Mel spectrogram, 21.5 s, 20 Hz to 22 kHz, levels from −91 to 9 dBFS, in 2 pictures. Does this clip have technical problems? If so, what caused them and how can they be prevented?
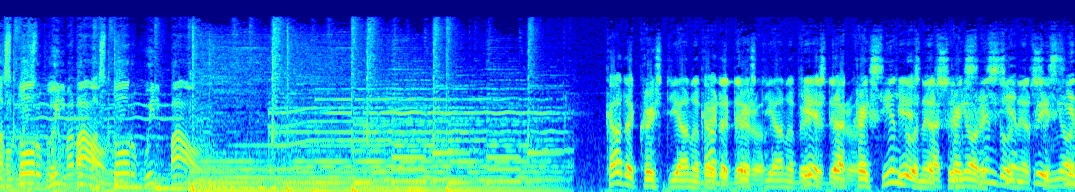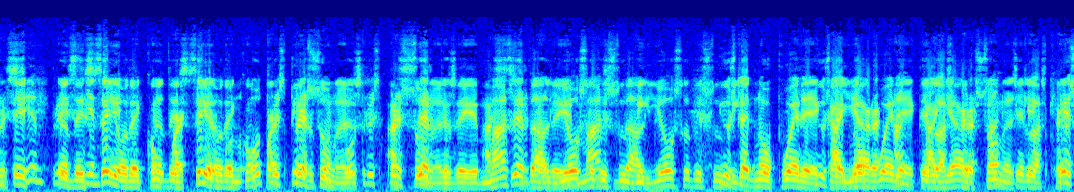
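Yes. A doubled audio track runs throughout: a second full-band copy of the sound trails the original by about a second, around 5 dB quieter, with no decay or room colouring, so everything is heard twice in a flat, detached echo. The likely cause is the same signal being captured again through a slower route, such as a monitoring or network return, and mixed back in. Routing only one source to the recording, or muting the delayed return path, prevents it.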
